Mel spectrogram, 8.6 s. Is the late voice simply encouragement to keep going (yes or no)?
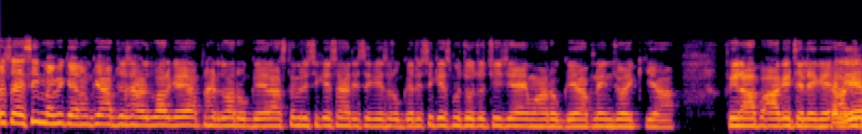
no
